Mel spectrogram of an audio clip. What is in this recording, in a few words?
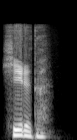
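voice Story1, voices heroes, Japanese; Siegfried; kingsraid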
